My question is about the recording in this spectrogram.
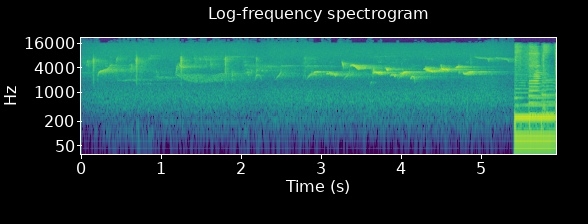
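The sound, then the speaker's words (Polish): A Eurasian blackcap sings a rich, varied warbling song of fluty phrases, clear over quiet woodland background, growing livelier before a sudden loud cut to a different sound at the end. “Kapturka.”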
